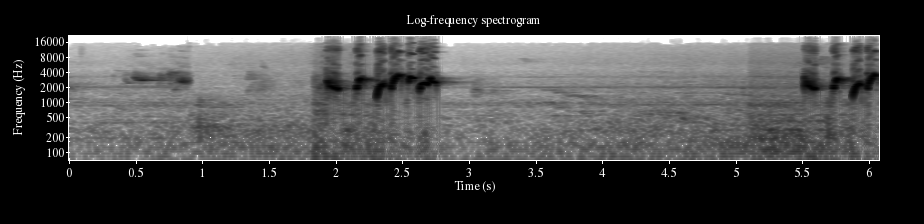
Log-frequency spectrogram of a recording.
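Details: Red-whiskered bulbul morning song used to train bulbuls, rich 'double note' wild-style singing: two bursts of rapid, warbled whistled phrases, each under a second, sliding up and down, separated by quiet gap.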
